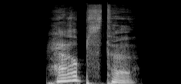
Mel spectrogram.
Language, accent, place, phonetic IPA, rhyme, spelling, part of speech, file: German, Germany, Berlin, [ˈhɛʁpstə], -ɛʁpstə, herbste, adjective / verb, De-herbste.ogg
- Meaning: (adjective) inflection of herb: 1. strong/mixed nominative/accusative feminine singular superlative degree 2. strong nominative/accusative plural superlative degree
